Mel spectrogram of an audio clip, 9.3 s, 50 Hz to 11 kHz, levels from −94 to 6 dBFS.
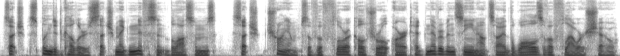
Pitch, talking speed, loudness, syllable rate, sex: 100 Hz, 150 wpm, -19 LUFS, 4.2 syllables/s, male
